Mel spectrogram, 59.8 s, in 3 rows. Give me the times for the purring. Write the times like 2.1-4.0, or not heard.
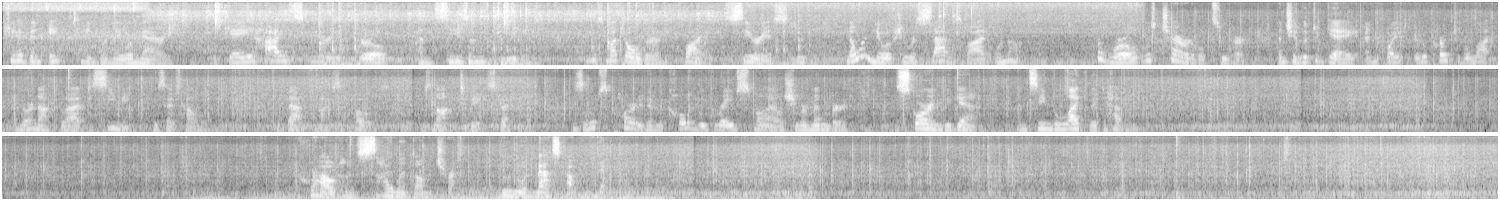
42.2-50.7.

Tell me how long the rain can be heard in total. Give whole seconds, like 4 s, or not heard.
60 s.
